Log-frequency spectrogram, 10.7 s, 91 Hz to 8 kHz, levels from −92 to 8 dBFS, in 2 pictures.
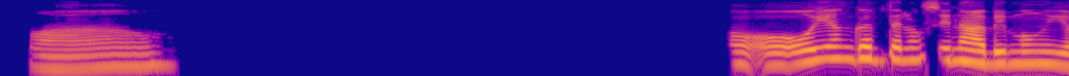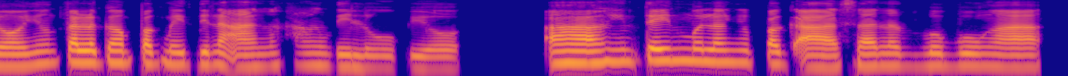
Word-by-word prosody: Wow! 160 +3 -9 2.8
Oo, 180 +1 +1
uy 240 - +2
ang 260 0 0
ganda 250 -2 +4
ng 235 - -4
sinabi 215 -7 +4
mong 195 0 -3
'yon. 165 -2 0
'Yong 200 +1 -8
talagang 205 -1 +4
'pag 195 -2 -1
may 185 -2 -4
dinaanan 175 -1 -2
kang 175 0 -11
delubyo, 150 -3 -7 0.4
ah, 200 +1 +5
hintayin 225 +1 +1
mo 225 - -1
lang 215 -1 0
'yong 205 -1 -8
pag-asa. 165 -3 +2
Nagbubunga 170 -1 -2
180 Hz, 130 wpm, -19 LUFS, 165-205 Hz, 2.8 s, ah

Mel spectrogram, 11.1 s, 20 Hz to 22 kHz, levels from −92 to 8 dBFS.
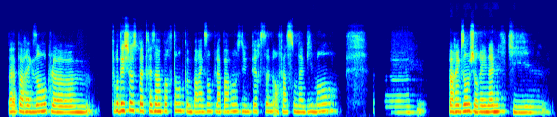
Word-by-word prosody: Bah, 210 - 0
par 215 -1 0
exemple, 220 +2 +1
hem, 200 +1 0 0.4
pour 245 +1 -1
des 250 +1 +7
choses 255 +1 +5
pas 240 -2 +2
très 230 0 -1
importantes 230 +2 -1
comme, 220 -4 -2
par 205 0 -4
exemple, 225 +2 -5
l'apparence 210 +2 -4
d'une 215 -1 -5
personne, 225 +1 -5
enfin 205 -2 -6
son 205 +1 -3
habillement. 220 +4 -4 1.1
Hem, 195 +4 -12 0.5
par 210 0 +3
exemple, 225 +2 +4
j'aurais 205 -2 +3
une 205 0 +4
amie 215 +2 +3
qui, 190 -3 -4
mmh 185 +1 -12
215 Hz, 145 wpm, -19 LUFS, 205-230 Hz, 1.1 s, des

